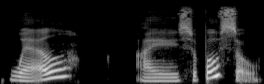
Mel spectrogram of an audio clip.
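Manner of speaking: hesitant, grudging reply; fall-rise on "Well, I suppose so"; reluctant fall-rise. Shown as a demonstration. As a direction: give in unwillingly. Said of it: "example here for hesitation or reluctance".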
